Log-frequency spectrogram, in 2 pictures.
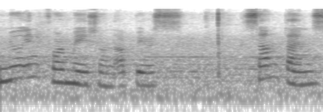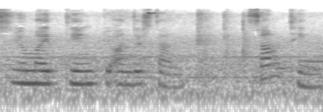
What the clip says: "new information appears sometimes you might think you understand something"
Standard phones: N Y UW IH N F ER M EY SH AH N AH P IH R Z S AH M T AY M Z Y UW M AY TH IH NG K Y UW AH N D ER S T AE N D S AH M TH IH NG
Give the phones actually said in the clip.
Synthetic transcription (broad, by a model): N Y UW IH N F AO M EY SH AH N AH P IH R S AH M T AY M S Y UW M AY T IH NG K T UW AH N D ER S T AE N D S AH M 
